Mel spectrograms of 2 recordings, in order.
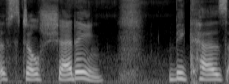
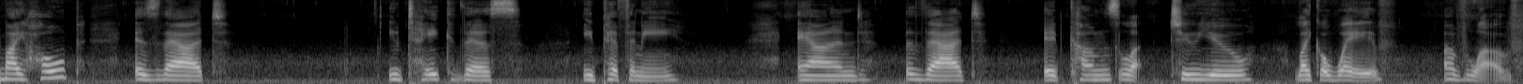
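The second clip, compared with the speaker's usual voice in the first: choked-up, halting, voice breaking mid-phrase; 3 semitones lower than usual. Sharing a hope about an epiphany with the listener, getting choked up. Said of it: "I don't know why I'm getting all choked up now".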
